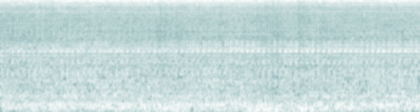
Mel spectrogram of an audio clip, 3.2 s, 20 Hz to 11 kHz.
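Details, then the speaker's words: Condensing unit for milk cooling, compressor running after a burnt contactor was found; now drawing 14.5 amps versus 18 earlier, pressures about 90–100 PSI below before; steady fan rush and even motor hum with no rattles: normal running. "well that's full in 14 and a half amps and we were on 18 earlier which probably wouldn't have helped with uh burning out that contactor"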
